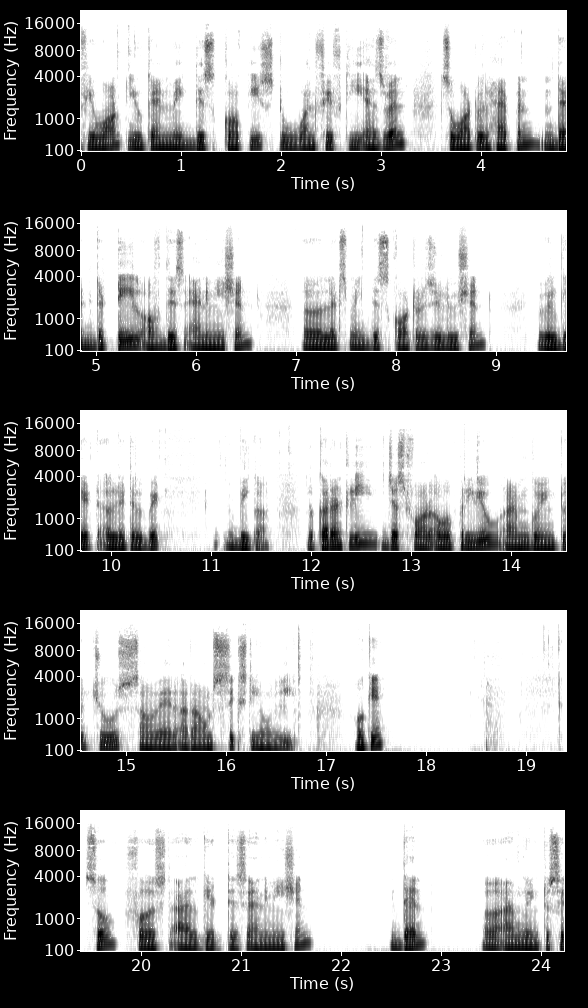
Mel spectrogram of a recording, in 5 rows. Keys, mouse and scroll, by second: 0.3 click, 1.8 1, 3.0 Return, 4.3 click, 4.9 space, 6.8 click, 7.8 space, 10.9 space, 11.6 click, 12.7 3, 13.5 Return, 15.0 click, 15.9 6, 16.7 Return, 18.0 click, 18.4 space, 22.1 space, 23.7 click.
